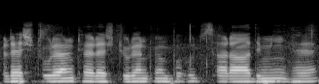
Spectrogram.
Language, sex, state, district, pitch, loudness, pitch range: Hindi, male, Bihar, Katihar, 135 Hz, -16 LUFS, 135-140 Hz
